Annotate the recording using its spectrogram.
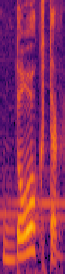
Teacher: Доктор, stress on the first syllable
